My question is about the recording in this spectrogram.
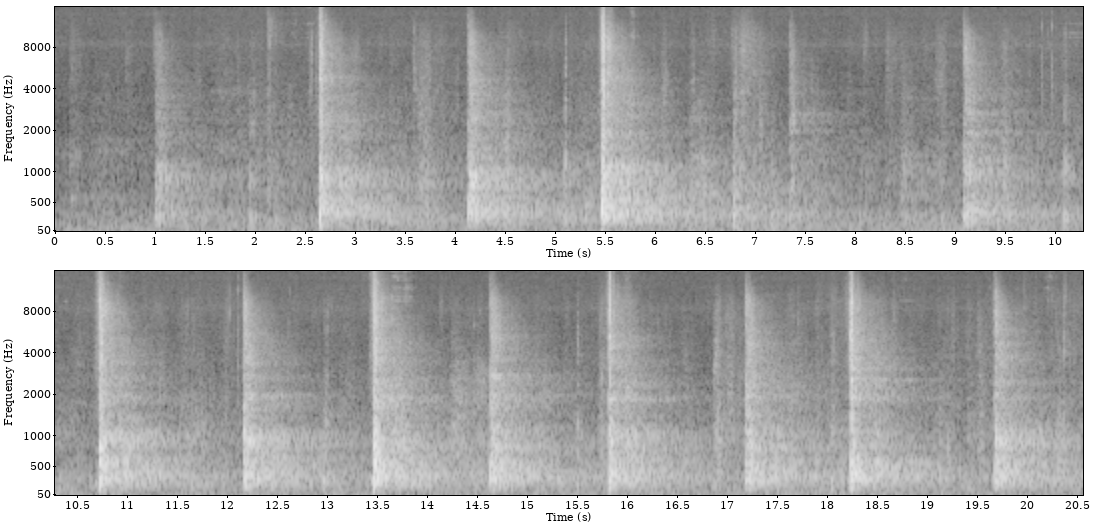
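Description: Tennis rally: a ball struck by rackets back and forth, a sharp hit about every second and a half, each echoing through a large indoor tennis hall, with fainter knocks of the ball bouncing between hits.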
